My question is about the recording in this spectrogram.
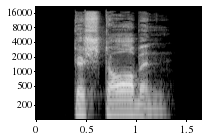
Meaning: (verb) past participle of sterben; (adjective) deceased (no longer alive)
- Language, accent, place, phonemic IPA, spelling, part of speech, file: German, Germany, Berlin, /ɡəˈʃtɔʁbən/, gestorben, verb / adjective, De-gestorben.ogg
